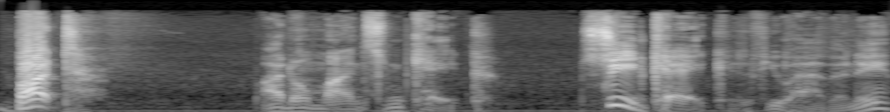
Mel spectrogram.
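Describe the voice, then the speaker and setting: The pace is fairly slow. A man performs in a put-on character voice. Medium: read story. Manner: courteous.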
